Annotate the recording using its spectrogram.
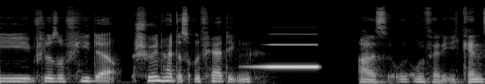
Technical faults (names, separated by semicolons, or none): loudspeaker feedback squeal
